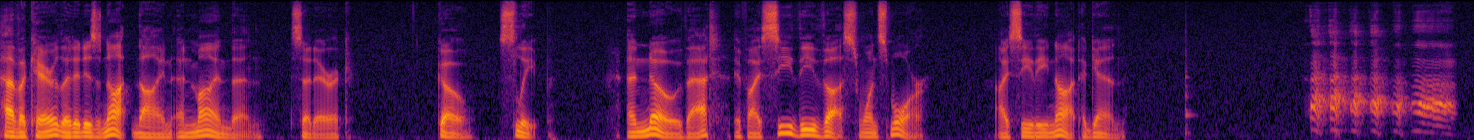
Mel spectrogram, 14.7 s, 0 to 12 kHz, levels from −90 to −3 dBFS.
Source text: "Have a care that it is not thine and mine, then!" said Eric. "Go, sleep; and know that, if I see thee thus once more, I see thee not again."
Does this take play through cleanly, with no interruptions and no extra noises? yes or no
no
